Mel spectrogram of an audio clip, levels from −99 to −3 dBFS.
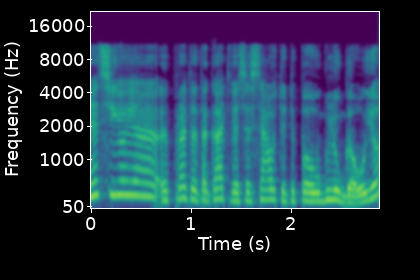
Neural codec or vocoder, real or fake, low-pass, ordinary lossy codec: none; real; 10.8 kHz; AAC, 48 kbps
